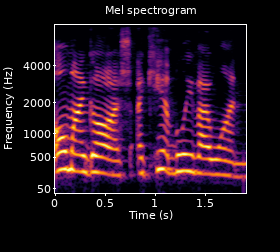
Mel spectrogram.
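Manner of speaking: happy exclamation. Explaining exclamation points, the speaker gives an example sentence, a happy exclamation. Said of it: "That's shock".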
